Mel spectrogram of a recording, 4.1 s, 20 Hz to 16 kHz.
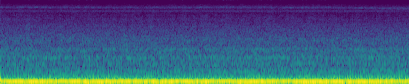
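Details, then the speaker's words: Ron's 6.0 Powerstroke diesel truck at highway speed: low steady drone with faint uneven exhaust pulsing ("bouncing"), a miss; cam and crank sensors, FICM, PCM and IPR valve all replaced, floating valves questioned, cause unconfirmed. "I don't know if you can hear the exhaust. We got it bouncing like that. I mean, I'm doing highway speeds."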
